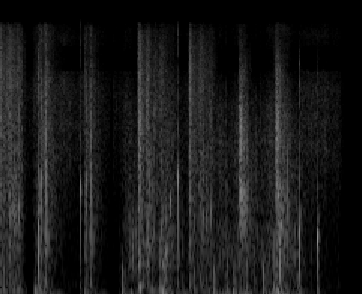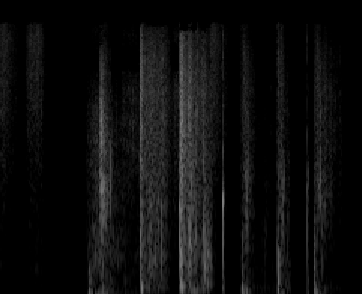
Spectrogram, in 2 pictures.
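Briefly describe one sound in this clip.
A shovel digs into soil with repeated crunching scrapes.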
